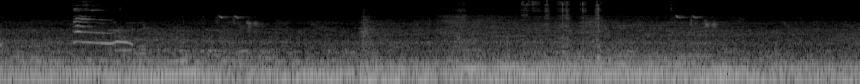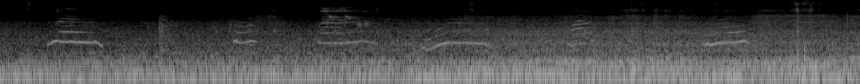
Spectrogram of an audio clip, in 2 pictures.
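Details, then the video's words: Tiny stray kittens in Istanbul meowing for their mother cat: thin, high, bent meows, about six spread over seventeen seconds, each short and wavering, above a steady low rumble of background noise. "Tiny kittens meow for mother cat"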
